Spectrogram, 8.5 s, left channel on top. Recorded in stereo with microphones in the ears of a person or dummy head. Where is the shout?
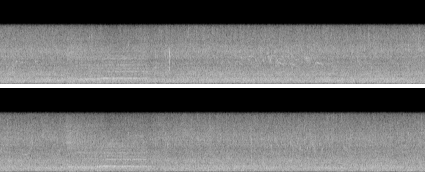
45° right (ahead or behind), 9.5 m.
